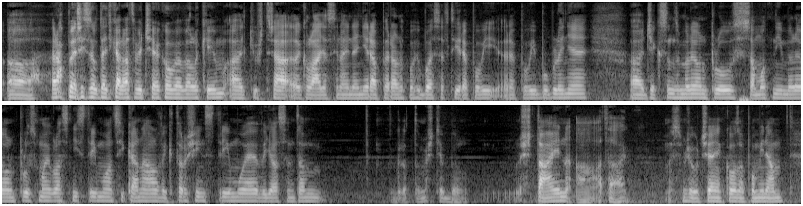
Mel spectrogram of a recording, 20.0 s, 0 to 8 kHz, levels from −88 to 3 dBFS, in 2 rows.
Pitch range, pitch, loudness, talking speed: 105-115 Hz, 110 Hz, -21 LUFS, 160 wpm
